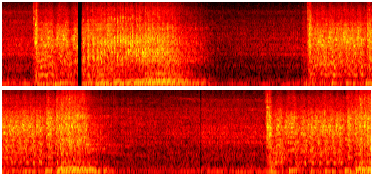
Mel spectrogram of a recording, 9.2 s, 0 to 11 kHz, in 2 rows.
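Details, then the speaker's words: 1986 Chevrolet 1-ton dually with swapped 6.2 L Detroit diesel, abandoned 22 years, start after unbolting restricted exhaust: engine fires and surges in uneven bursts, running rough at high idle, smoking heavy white smoke, but stays running. "baby yes sir smoking like a freight train though"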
